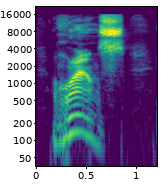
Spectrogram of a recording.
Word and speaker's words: Reims: It's Reims, except the I is the same nasal vowel as the first syllable of Guingamp.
